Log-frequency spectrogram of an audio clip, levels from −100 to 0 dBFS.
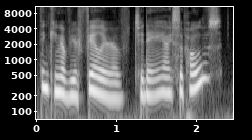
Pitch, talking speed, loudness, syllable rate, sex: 240 Hz, 220 wpm, -17 LUFS, 6.0 syllables/s, female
